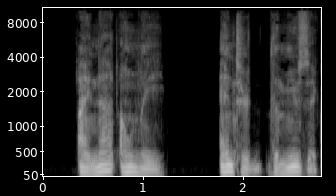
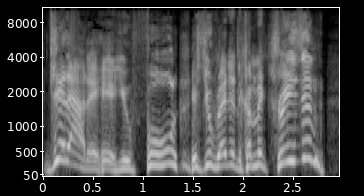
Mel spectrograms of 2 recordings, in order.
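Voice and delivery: high, loud trombone-like scream; screamed rebuke; 6 dB louder than usual. A narrator's reading. Voice screams at the listener to leave, screaming. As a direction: scream it at an intruder. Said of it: "screamed at me".

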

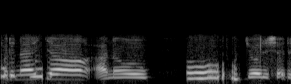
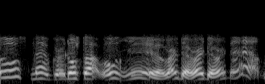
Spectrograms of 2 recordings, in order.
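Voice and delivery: high, eager moaning man; imitating her man urging her on; man in ecstasy; 10 semitones higher than usual.

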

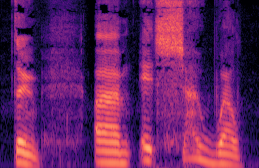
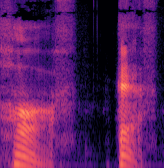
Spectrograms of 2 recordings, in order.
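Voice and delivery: deadpan; 2 semitones lower, 3 dB quieter, much slower than usual. Retold or imitated. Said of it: "it's so deadpan every time".

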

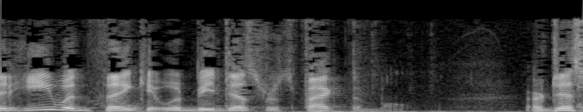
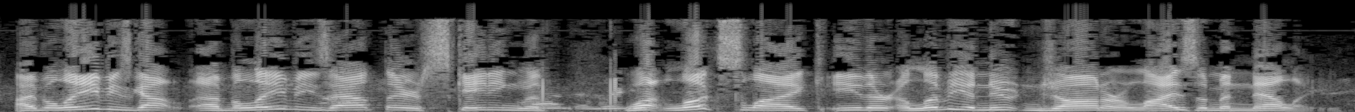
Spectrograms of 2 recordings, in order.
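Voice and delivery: normal talking voice

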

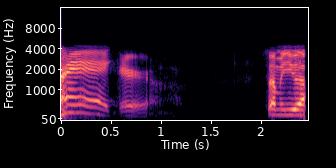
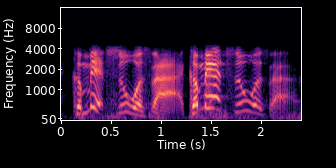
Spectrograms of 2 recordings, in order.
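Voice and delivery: slow, high-pitched holler, rising on the repeat; 10 semitones higher than usual. Acted. Flesh urging its owner to self-destruction, hollering. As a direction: holler it slowly, climbing much higher. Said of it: "Flesh is hollering".

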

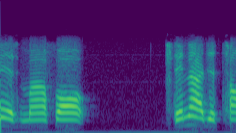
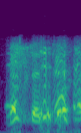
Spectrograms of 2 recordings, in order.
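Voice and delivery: incredulous; 13 semitones higher than usual. Real, not acted. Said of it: "repeating the nickname".

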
